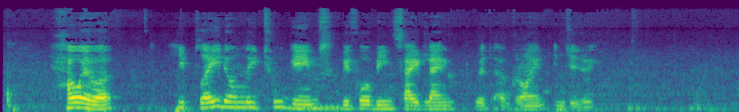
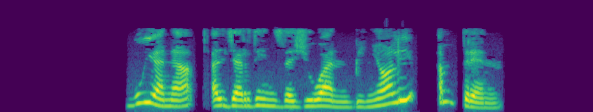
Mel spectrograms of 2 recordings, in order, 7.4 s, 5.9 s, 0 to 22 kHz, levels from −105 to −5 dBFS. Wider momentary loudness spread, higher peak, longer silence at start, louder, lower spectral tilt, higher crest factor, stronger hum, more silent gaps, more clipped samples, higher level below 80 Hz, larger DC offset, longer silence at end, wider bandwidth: first, 19 LU vs 11 LU; about the same, -2 dBFS vs 0 dBFS; second, 0.05 s vs 1.25 s; second, -18 LUFS vs -15 LUFS; first, -7.5 dB/octave vs -4.5 dB/octave; about the same, 18 dB vs 16 dB; neither; second, none vs 1.97-2.02 s, 4.18-4.36 s, 4.57-4.62 s; neither; first, -48 dBFS vs -70 dBFS; neither; second, 0.4 s vs 0.95 s; first, 14 kHz vs 7.8 kHz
